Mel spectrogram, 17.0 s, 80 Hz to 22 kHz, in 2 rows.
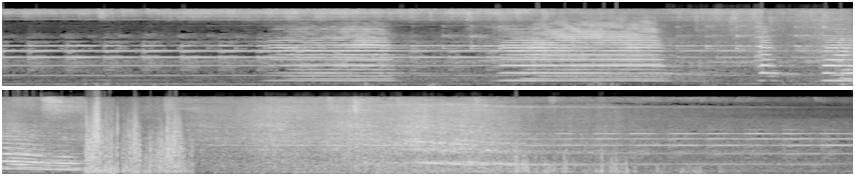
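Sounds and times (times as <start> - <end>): train horn blasts: 2.6 - 4.0, 4.9 - 10.3
train rushing by: 2.8 - 17.0.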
